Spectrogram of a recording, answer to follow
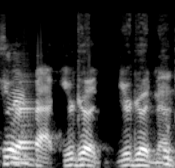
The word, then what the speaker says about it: Dopirak: How do you pronounce it? Dopirak. You're good. You're good, man. Dopirak.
